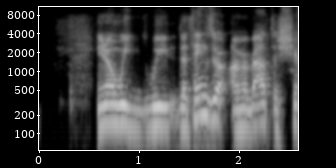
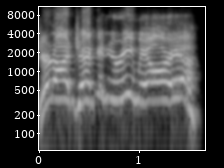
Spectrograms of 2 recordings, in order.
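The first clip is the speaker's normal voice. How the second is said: high, louder suspicious call up the stairs; yelling from upstairs; 5 dB louder than usual. Retold or imitated. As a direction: call out to your husband from another floor. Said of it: "my wife would yell from upstairs".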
